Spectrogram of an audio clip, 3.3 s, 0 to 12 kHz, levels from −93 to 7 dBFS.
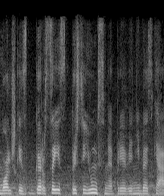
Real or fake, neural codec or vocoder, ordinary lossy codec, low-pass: real; none; AAC, 64 kbps; 10.8 kHz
